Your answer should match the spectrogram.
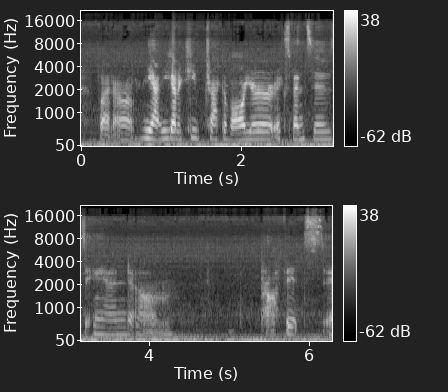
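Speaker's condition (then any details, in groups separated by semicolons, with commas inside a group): No condition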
